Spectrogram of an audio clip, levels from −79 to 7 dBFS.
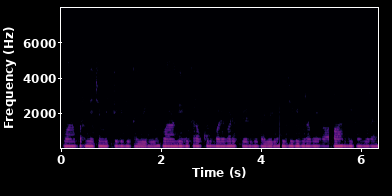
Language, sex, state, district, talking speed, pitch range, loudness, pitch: Hindi, male, Maharashtra, Chandrapur, 280 wpm, 130-135 Hz, -45 LUFS, 135 Hz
